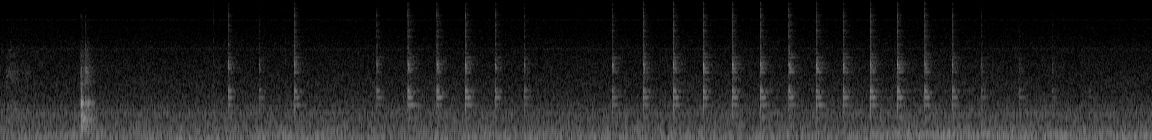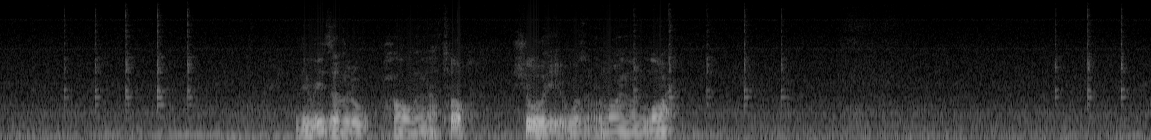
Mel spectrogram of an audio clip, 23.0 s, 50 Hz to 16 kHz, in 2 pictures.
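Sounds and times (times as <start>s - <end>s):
low steady hum: 0.0s - 23.0s
light ringing ticks: 2.1s - 5.4s, 6.1s - 11.0s, 12.1s - 13.6s, 17.8s - 19.5s, 22.0s - 23.0s.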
